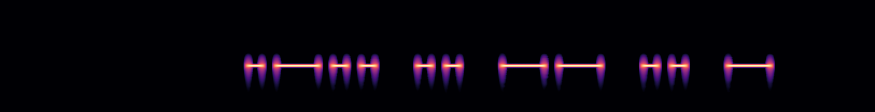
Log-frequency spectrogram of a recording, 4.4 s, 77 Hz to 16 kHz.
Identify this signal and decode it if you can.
Morse code, heard as a keyed tone, about 17 wpm, 700 Hz. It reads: LIMIT
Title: Five Letter Words - 17wpm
